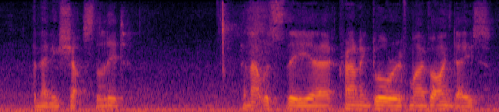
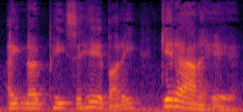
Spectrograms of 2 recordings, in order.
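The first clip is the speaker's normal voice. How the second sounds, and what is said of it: Strong New York accent. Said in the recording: “in a very strong New York accent”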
